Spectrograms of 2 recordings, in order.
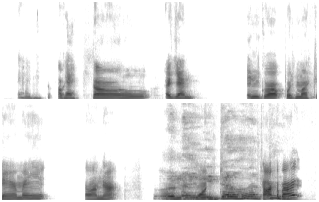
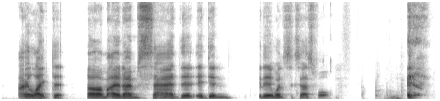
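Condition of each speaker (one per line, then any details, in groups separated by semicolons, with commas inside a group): Cerebral palsy; muscle disability, neuropathy affecting hearing
No condition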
